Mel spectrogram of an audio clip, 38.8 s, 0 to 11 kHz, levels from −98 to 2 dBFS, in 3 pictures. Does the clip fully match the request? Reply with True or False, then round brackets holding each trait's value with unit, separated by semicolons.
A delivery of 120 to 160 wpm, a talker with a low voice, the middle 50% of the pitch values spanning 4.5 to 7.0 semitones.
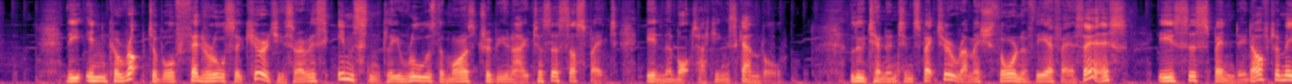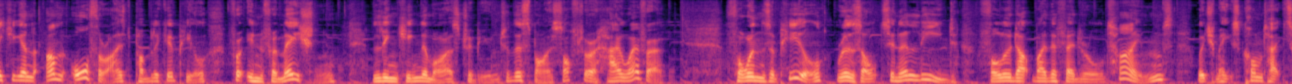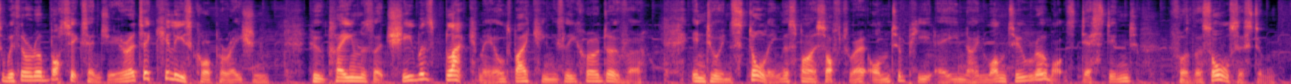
True (140 wpm; 125 Hz; 4.8 semitones)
